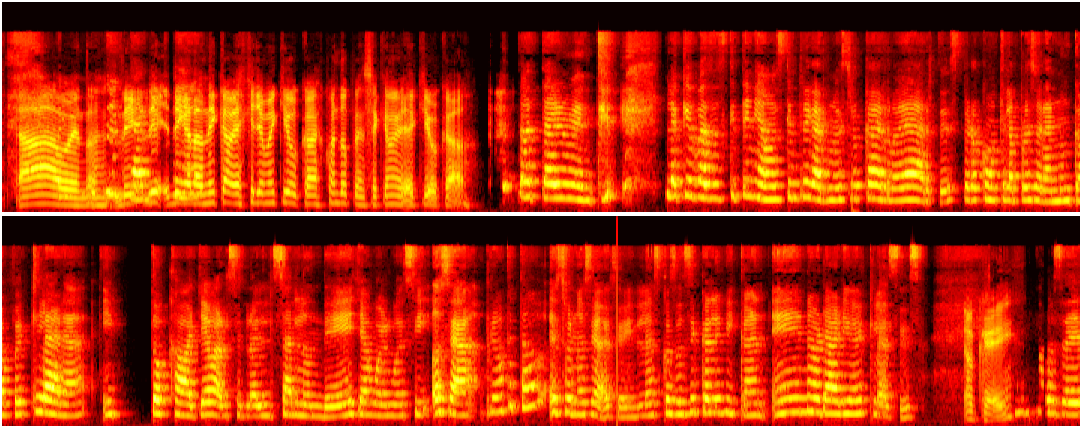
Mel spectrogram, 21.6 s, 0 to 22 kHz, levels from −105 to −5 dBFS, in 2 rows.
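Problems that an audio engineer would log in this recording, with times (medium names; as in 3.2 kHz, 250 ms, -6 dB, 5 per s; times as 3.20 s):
16.92 s: pop -16 dBFS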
